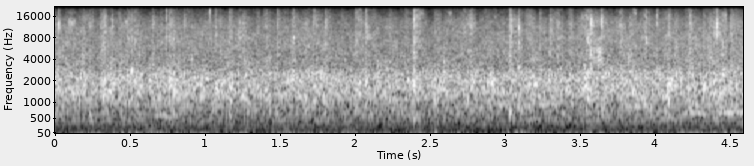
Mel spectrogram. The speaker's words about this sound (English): Returning to the stage now to soak up some more of that applause, bringing the woodwind section to their feet.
